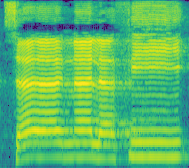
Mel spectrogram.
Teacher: panjang juga 2 harakat, ada mat asli ya sebelum huruf ya baris bawah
